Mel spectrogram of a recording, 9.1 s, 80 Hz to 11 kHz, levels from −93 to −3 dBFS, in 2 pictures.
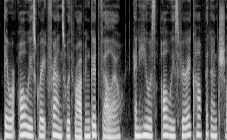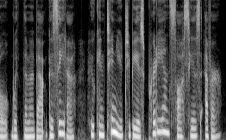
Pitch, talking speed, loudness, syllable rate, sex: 190 Hz, 185 wpm, -18 LUFS, 5.7 syllables/s, female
